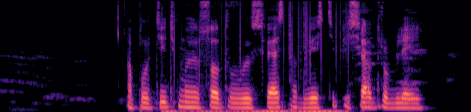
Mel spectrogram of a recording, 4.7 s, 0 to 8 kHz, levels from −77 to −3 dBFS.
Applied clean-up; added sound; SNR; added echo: classical method log-MMSE.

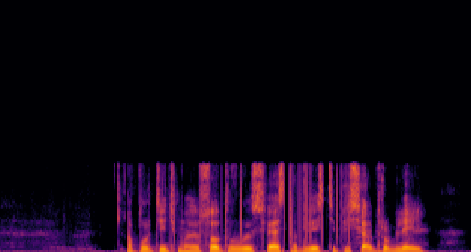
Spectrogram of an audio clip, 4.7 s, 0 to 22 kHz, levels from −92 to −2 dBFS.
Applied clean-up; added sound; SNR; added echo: neural diffusion model UNIVERSE++.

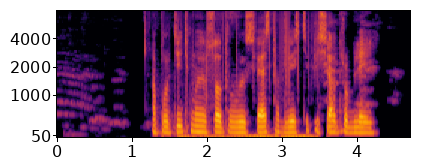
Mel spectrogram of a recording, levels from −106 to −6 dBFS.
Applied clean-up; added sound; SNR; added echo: classical method Wiener filter.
